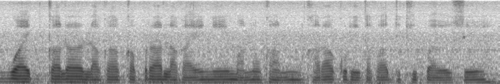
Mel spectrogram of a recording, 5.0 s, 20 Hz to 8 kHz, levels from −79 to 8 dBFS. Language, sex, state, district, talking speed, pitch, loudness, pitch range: Nagamese, male, Nagaland, Dimapur, 165 wpm, 90 Hz, -17 LUFS, 90-95 Hz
